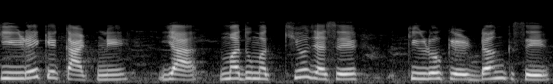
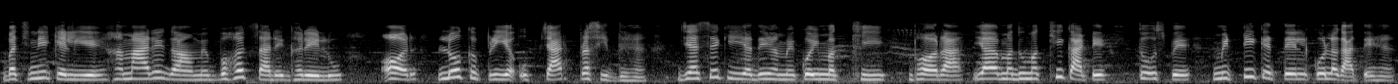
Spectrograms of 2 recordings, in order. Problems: none marked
